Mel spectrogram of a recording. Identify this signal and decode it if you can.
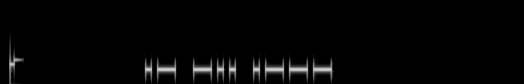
Morse code, heard as a keyed tone, about 20 wpm, 700 Hz. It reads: ADJ
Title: Build A Word - 3 Letters At A Time - 6-Letter Words - 20wpm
